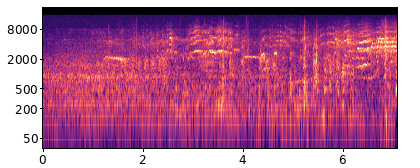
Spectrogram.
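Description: Birds chirping and calling over a steady low hum.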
